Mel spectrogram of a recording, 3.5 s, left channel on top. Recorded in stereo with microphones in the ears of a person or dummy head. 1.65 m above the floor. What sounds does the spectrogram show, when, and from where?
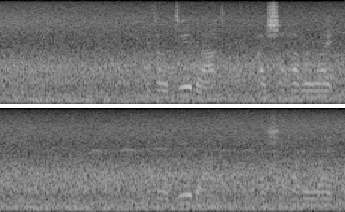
1.5 s a woman speaking: 60° left (ahead or behind)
